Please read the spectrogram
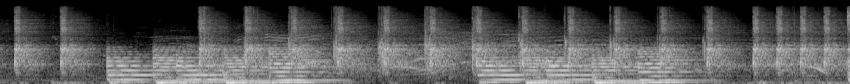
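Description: Loud dance music with a strong beat and a deep bass line, the performance's backing track.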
